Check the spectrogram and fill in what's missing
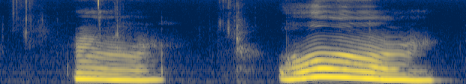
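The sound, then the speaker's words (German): Someone chews noisily on a blade of grass picked by a stream, with a few wet mouth clicks, making two drawn-out humming 'mmm' sounds while savouring the mouthful, the second hum longer and rising. “pflückt einen, kaut ihn und stellt fest.”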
